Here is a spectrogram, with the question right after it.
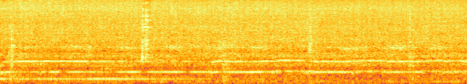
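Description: Chopped capsicum lands in a pan of chicken that is already cooking, giving a steady sizzle and frying hiss with a faint tonal hum beneath and an occasional small clatter.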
